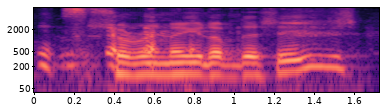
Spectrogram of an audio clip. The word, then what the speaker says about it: Serenade of the Seas: of the Seas c'est comme ça qu'on le prononce Serenade of the Seas avec 2100 passagers et 868 rameurs donc un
